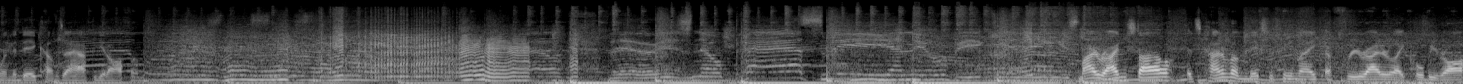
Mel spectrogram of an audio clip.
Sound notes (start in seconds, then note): 3.7 engine roaring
